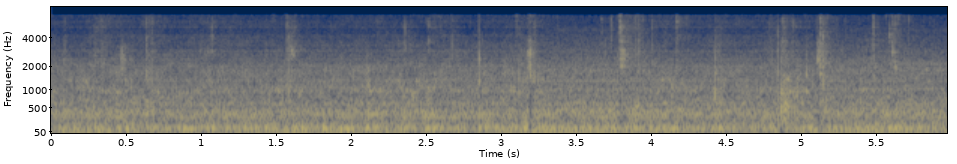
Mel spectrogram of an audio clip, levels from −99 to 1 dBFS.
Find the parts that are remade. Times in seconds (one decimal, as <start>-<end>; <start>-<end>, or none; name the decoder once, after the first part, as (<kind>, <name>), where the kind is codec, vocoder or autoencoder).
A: 0.0-3.3 (codec, HILCodec); 4.0-5.1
